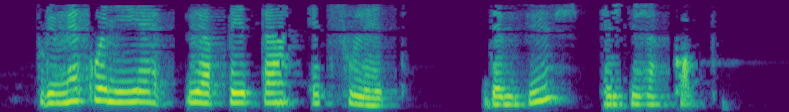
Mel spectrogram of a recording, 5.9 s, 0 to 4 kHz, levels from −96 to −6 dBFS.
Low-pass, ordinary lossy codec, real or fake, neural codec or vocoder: 3.6 kHz; AAC, 16 kbps; fake; vocoder, 22.05 kHz, 80 mel bands, Vocos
